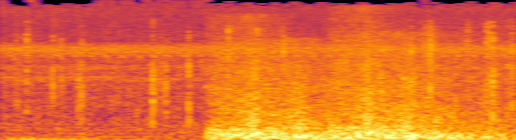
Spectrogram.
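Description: A fire flares up and crackles.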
